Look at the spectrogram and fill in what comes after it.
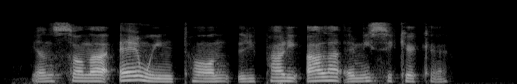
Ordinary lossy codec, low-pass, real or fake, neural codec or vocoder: AAC, 32 kbps; 7.2 kHz; real; none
